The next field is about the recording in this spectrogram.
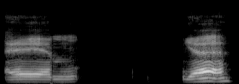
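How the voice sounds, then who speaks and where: A man's voice: mid-range voice, fairly even intonation, drawn-out words, clean tone. A man on an online call who rambles and repeats himself, with his audio breaking up and cutting in and out. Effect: choppy internet audio, cutting in and out. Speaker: caller on a livestream. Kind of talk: casual online call chat. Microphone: online call microphone.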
